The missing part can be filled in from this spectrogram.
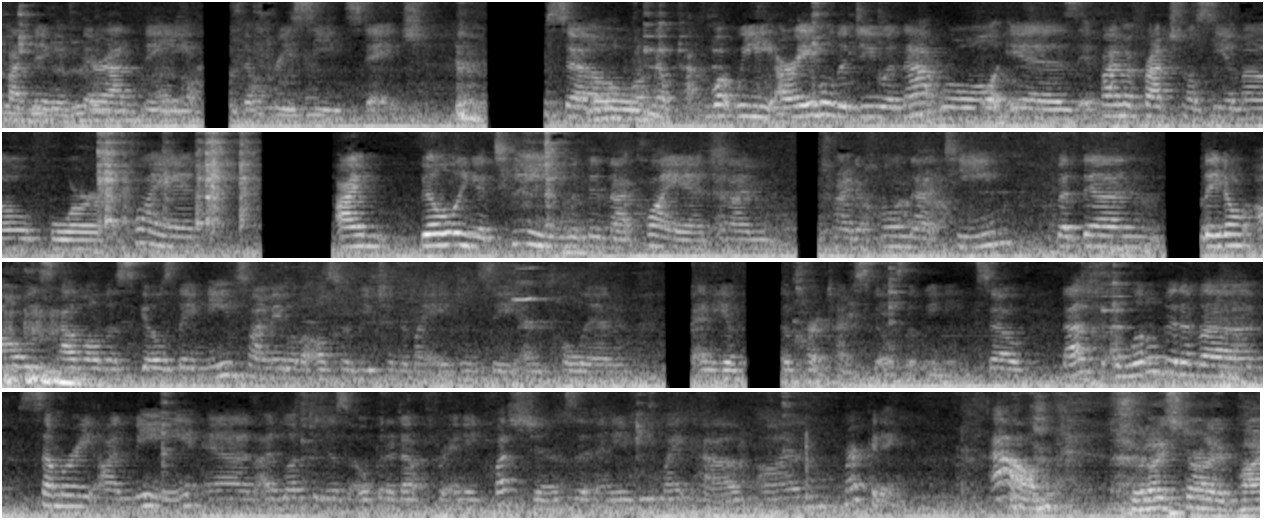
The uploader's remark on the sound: This podcast is a live recording of a marketing AMA at a small business event.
